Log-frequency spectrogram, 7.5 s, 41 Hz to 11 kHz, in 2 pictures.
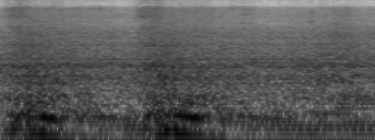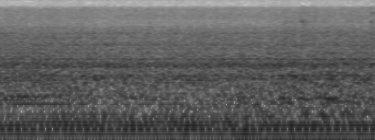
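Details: Ford-built M151A2 military jeep, 141.5 cubic inch engine, stored 20 years, believed to be charging and left running to break in: after brief revs it settles to a steady, even hum with no rattle or miss; timing not set.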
